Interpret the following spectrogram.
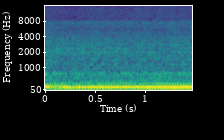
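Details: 2005 Toyota Matrix with 260,000 km, idling in neutral: smooth, even low drone with steady pitch and no knocks or stumbles. It behaves oddly in park but sounds normal in neutral. Normal idle.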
